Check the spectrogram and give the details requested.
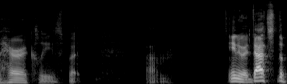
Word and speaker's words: Heracles: Like the majority of the population is going to still refer to him as Hercules, even though that's not actually how you pronounce the name, right? But because of some bad transliteration way back and Disney movies, just it's Hercules, right? Hereafter. So I never call him Hercules. I call him Heracles.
